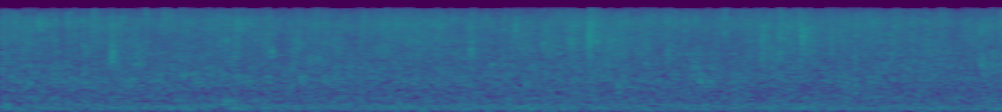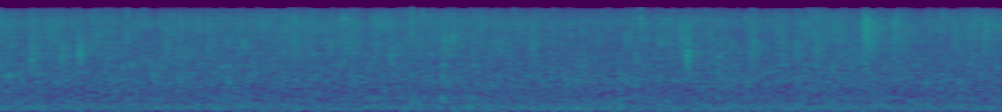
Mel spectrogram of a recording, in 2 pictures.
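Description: Faint, steady rain with light ticks of drops.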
